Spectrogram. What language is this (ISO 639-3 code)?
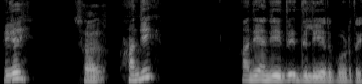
pan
